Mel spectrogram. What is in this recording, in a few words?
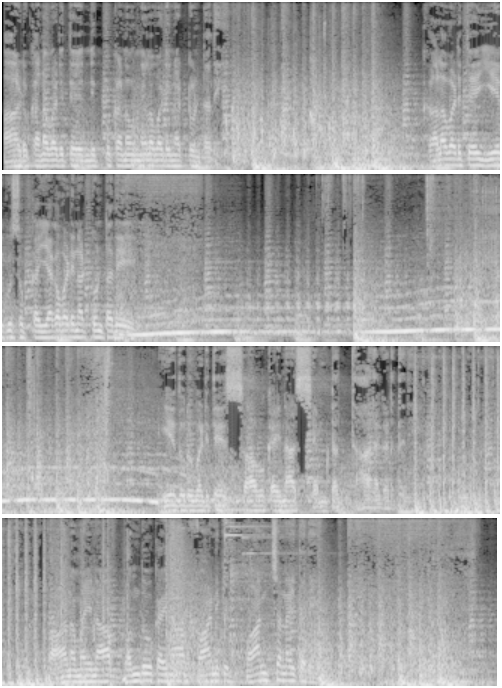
Dialogue Ringtone; RRR; NTR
